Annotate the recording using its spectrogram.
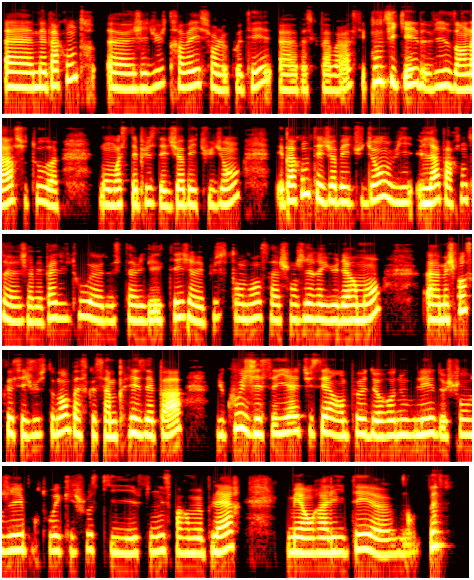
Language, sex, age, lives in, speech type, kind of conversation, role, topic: French, female, 20-24, France, conversation, podcast, guest, Comment trouver une nouvelle version de toi-même sans perdre ton identité ?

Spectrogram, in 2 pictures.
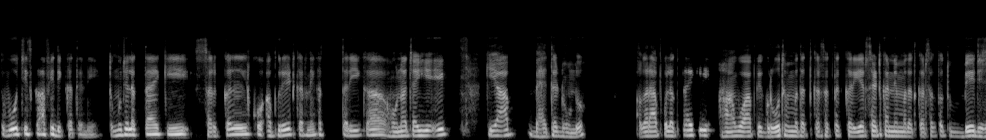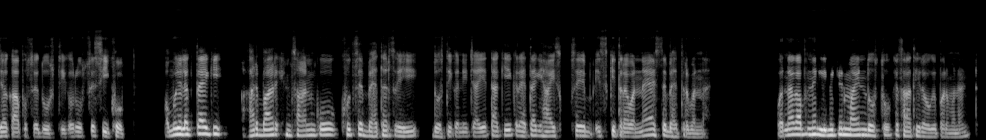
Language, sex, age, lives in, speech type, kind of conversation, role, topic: Hindi, male, 20-24, India, conversation, podcast, guest, Apne doston aur jaan-pehchaan ke circle ko behtar banane ka tumhara tareeka kya hai?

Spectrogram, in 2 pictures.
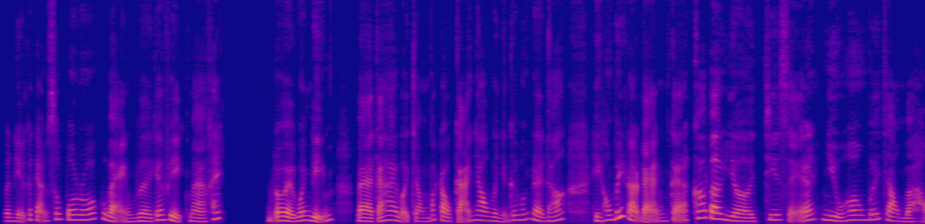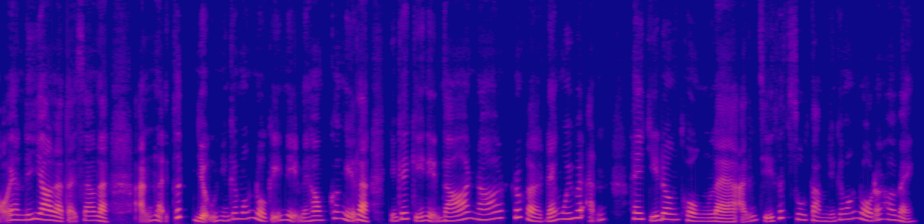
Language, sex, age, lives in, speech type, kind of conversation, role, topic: Vietnamese, female, 25-29, Vietnam, conversation, advice, advisor, Làm sao trao đổi với vợ/chồng khi họ không muốn tối giản nhưng mình muốn dọn nhà?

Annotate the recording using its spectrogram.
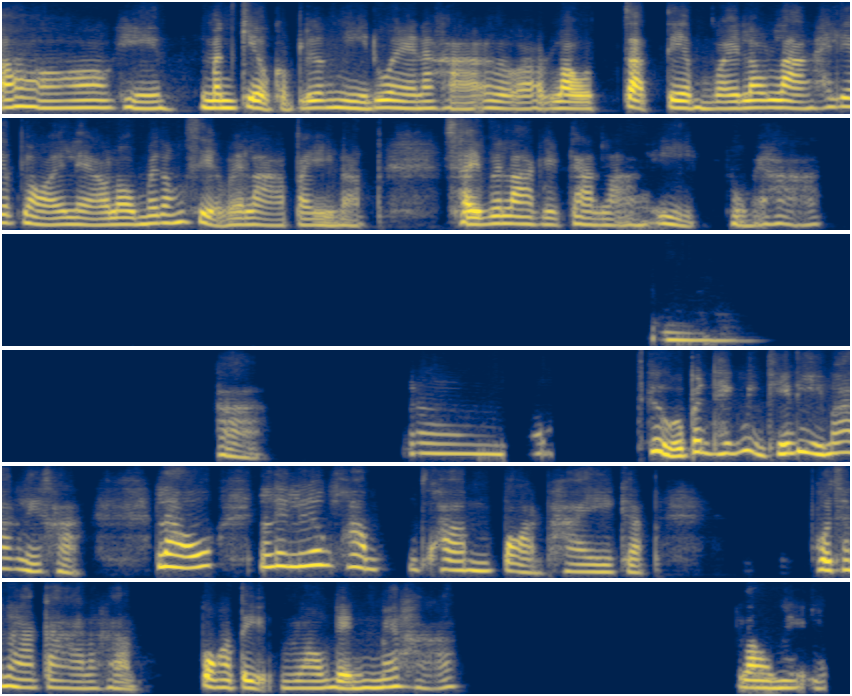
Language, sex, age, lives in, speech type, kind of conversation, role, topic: Thai, female, 40-44, United States, conversation, podcast, host, คุณมีเคล็ดลับทำอาหารให้เสร็จเร็วเมื่อมีเวลาน้อยอย่างไรบ้าง?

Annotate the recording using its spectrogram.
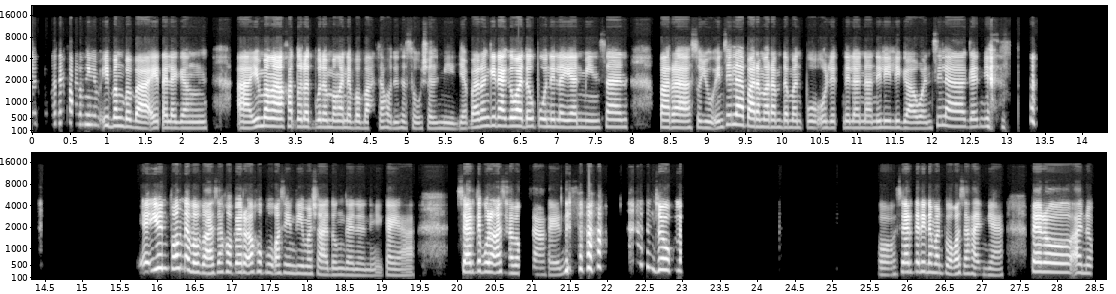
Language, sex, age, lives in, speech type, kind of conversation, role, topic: Filipino, female, 30-34, Philippines, conversation, unstructured, none, Ano ang paraan mo ng paglutas sa hindi pagkakaunawaan sa inyong relasyon?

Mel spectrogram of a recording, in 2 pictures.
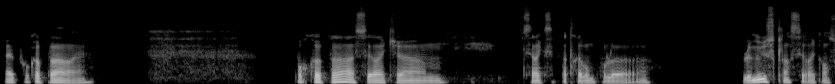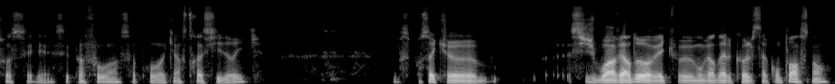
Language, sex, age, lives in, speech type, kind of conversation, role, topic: French, male, 30-34, France, conversation, advice, user, Comment décririez-vous votre dépendance aux somnifères ou à l’alcool pour dormir ?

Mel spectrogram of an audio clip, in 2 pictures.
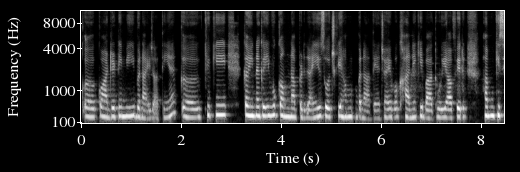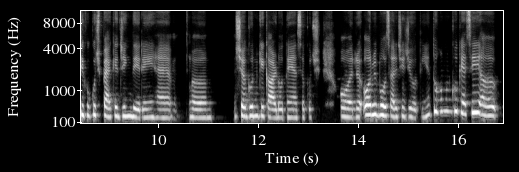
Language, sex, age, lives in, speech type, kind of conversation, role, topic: Hindi, female, 20-24, India, conversation, podcast, host, Zero-waste life start karne ke simple tareeke kya hain?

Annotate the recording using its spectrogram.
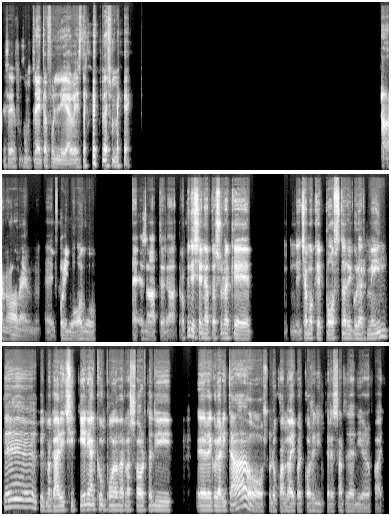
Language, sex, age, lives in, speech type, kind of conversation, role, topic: Italian, male, 30-34, Italy, conversation, podcast, host, Qual è il ruolo dei social nel tuo modo di esprimerti?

